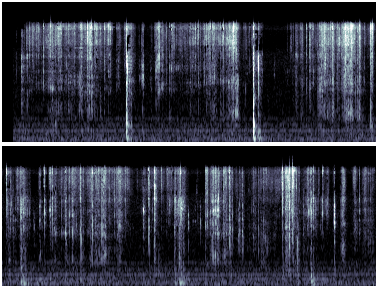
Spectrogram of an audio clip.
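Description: A solid white bar of soap coated with pink glitter, held in the hand, is scraped and carved with a metal utility blade. Bursts of dry, bright, crinkly scraping come as shavings peel from its surface, broken by short pauses and a few sharper crunchy cuts.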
